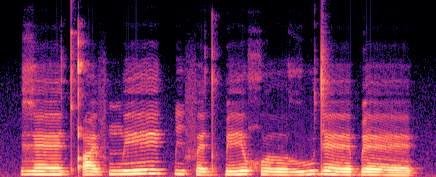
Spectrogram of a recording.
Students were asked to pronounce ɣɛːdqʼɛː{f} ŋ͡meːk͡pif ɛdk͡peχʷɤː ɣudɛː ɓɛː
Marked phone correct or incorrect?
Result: correct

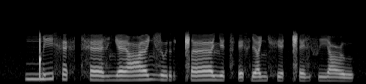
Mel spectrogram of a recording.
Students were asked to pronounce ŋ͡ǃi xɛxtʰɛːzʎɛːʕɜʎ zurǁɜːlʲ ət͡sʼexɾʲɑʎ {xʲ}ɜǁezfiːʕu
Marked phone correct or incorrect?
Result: correct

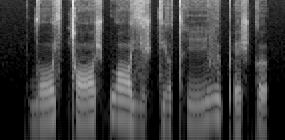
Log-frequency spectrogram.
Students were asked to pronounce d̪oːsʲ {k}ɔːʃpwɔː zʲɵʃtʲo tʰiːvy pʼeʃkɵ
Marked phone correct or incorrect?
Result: incorrect: ǀ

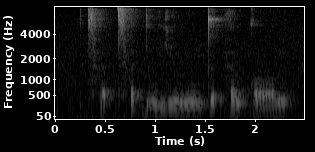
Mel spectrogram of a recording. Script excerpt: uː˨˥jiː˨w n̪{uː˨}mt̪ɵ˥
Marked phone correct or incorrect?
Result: correct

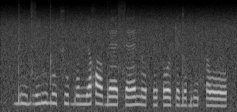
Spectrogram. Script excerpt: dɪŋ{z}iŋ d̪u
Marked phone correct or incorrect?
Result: incorrect: d͡z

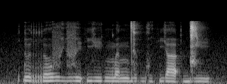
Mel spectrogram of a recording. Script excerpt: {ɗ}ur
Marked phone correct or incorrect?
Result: correct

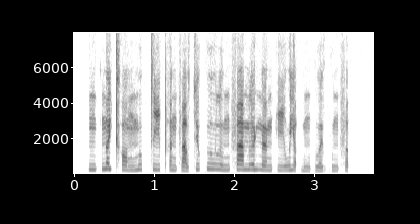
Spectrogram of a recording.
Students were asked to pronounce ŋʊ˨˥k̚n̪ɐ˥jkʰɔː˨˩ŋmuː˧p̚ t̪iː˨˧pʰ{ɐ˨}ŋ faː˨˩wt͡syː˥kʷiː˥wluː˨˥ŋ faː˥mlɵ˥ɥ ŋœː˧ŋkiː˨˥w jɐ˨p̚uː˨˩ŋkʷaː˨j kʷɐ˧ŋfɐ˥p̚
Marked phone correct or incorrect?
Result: correct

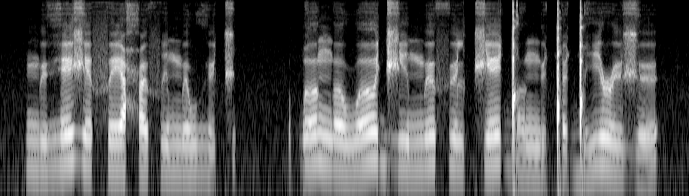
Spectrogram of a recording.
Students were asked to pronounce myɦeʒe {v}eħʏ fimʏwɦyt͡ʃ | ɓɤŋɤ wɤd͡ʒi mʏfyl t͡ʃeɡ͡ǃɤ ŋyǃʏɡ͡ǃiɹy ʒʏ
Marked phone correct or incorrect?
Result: incorrect: f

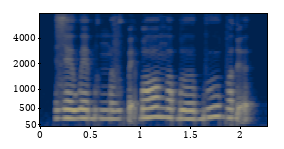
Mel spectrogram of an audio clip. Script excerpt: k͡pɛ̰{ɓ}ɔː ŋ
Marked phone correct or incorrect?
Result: correct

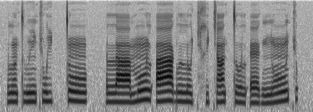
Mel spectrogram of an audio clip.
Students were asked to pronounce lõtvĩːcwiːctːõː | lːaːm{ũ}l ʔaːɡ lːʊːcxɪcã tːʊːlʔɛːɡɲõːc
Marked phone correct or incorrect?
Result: incorrect: õ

